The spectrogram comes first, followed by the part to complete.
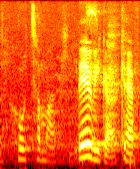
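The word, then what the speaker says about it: Huhtamaki: next question and you did say it is pronounced Hutamaki. Hutamaki.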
